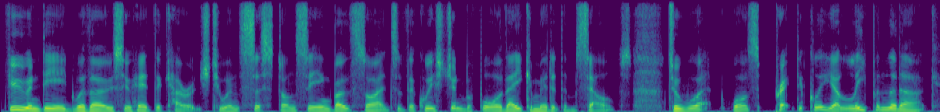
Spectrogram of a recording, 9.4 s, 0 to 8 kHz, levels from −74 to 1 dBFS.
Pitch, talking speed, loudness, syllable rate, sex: 140 Hz, 190 wpm, -18 LUFS, 5.5 syllables/s, male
